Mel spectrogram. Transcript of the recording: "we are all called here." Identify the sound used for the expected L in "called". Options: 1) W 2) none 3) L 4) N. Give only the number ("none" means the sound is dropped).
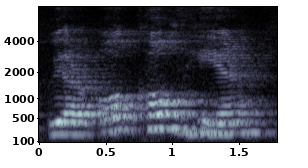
3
